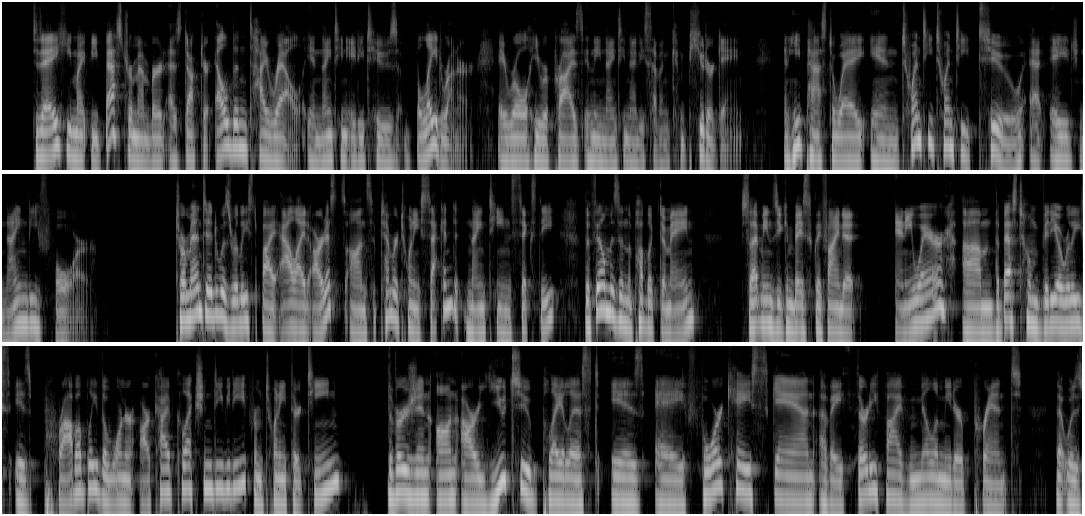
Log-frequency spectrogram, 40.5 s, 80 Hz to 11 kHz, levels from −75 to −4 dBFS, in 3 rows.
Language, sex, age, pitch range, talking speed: English, male, 30-49, 105-135 Hz, 135 wpm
